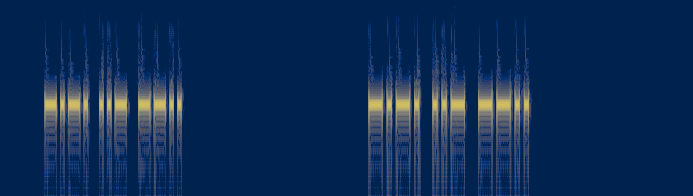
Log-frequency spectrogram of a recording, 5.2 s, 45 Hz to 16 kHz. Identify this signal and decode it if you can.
Morse code, heard as a keyed tone, about 45 wpm, 700 Hz. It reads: CUZ CUZ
